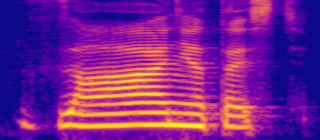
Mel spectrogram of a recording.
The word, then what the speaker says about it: занятость: Next word . How do you say it? Great, . We have [a] here, too.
